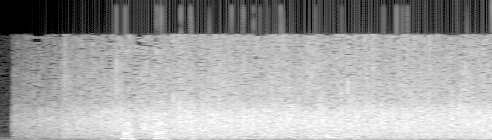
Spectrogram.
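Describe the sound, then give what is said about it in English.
A round of applause starts abruptly and holds steady, many hands clapping in a dense, loud wash with a few faint voices underneath. “He get a round of applause.”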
